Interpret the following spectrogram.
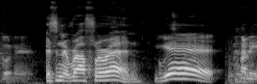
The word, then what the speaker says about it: Lauren: it isn't it ralph lauren yeah honey it's ralph lauren not lorraine it's ralph lauren isn't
